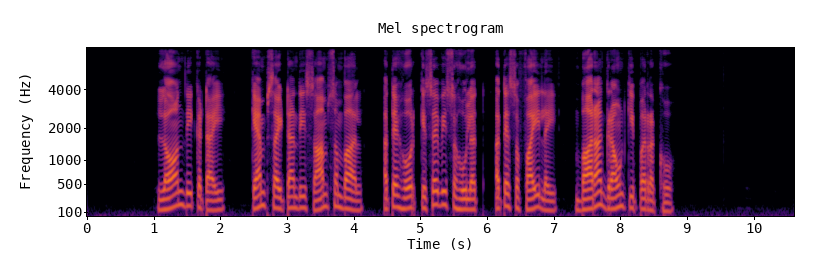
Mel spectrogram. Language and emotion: Punjabi, neutral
